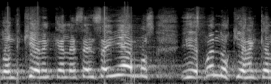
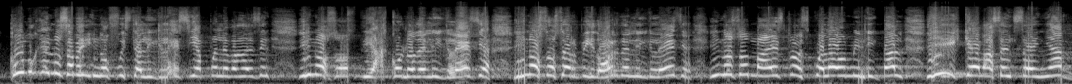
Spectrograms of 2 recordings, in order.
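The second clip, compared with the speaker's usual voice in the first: put-on challenging child; 4 semitones higher than usual. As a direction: grill the adult like an indignant kid. Grandchild challenging the adult.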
